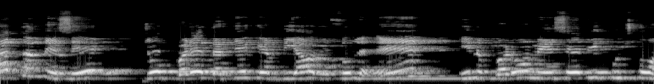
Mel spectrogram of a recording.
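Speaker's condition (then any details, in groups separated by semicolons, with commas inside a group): No condition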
